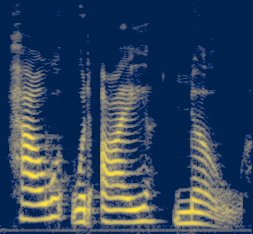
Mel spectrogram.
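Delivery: slow, held-back words through the teeth; through his teeth. Acted. Chancellor to queen, slow and through his teeth. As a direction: grind it out slowly. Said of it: "he said through his teeth".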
